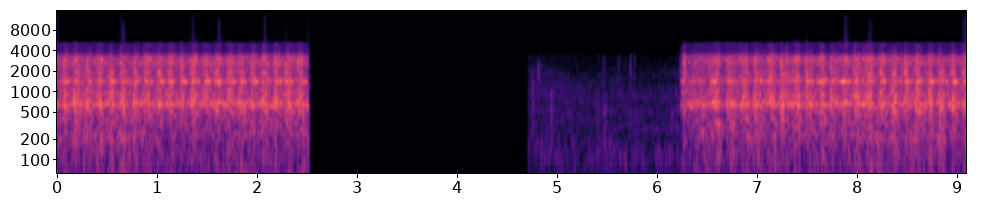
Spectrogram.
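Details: Worn Mercedes cranks fast and evenly, pauses, then cranks again but never catches; cranks but won't start, cause unknown.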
